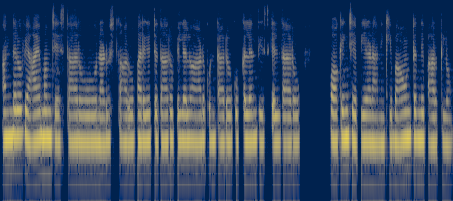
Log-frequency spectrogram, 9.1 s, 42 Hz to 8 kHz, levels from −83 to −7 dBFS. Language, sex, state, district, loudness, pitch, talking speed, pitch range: Telugu, female, Telangana, Nalgonda, -29 LUFS, 200 Hz, 95 wpm, 195-205 Hz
